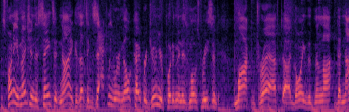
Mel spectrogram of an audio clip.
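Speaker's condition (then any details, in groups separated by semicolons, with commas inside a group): No condition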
